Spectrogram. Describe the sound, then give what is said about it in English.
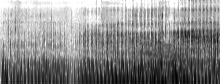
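A cat purrs steadily, a low rumbling vibration with a rhythmic pulse that swells slightly louder partway through. No one speaks. “I try to get you guys some, purrs.”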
